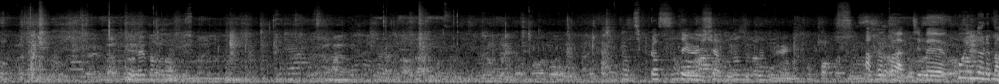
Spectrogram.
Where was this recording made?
in a crowded indoor space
